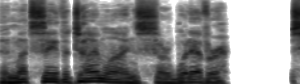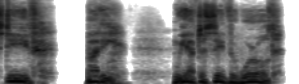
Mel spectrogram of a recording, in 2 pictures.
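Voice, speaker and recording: Gruff war veteran: low, very husky, guarded game character. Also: male voice, a little slow, no echo, studio quality, full character voice. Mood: wry.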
